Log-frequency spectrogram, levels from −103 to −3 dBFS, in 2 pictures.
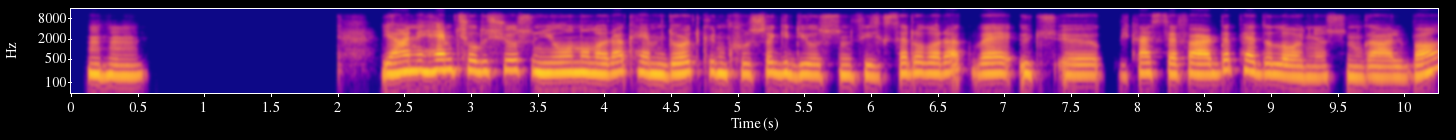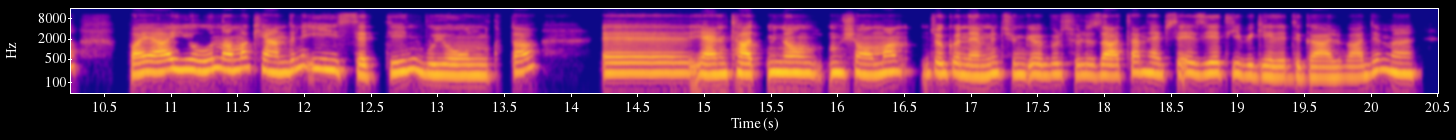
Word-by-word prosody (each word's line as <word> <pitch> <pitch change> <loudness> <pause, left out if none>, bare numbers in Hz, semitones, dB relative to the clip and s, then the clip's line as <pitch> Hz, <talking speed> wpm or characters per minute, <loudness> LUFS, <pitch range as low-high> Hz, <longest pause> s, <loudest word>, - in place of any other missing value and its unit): Hı - - +1
hı. 170 0 -4 1.8
Yani, 215 +4 +3
hem 245 +2 +6
çalışıyorsun 230 0 -3
yoğun 205 +1 +2
olarak 200 +1 +1
hem 190 -3 0
4 195 +3 0
gün 200 -2 -2
kursa 190 +1 -6
gidiyorsun 180 -2 -4
fiziksel 175 +4 -6
olarak 200 +1 -1
ve 195 0 +1
3 190 0 -7
eee, 175 -1 -4 0.2
birkaç 200 +4 -2
sefer 185 -1 +2
de 245 - -2
padel 175 -9 -3 0.3
galiba. 160 - 0 0.4
Bayağı 220 +6 +7
yoğun. 250 +2 +1
Ama 250 +3 +5
kendini 240 +2 +1
iyi 265 -4 0
hissettiğin 210 +1 -2
bu 180 - +1
yoğunlukta. 175 - 0 0.5
Eee, 200 - +2 0.6
yani, 185 +1 +4
tatmin 195 +2 +5
olmuş 205 0 +1
olman 210 +4 +1
çok 195 +1 -1
önemli. 175 +1 0
Çünkü 185 -2 -4
öbür 185 +1 -3
türlü 175 -1 -7
zaten 180 +4 +2
hepsi 185 -1 -3
eziyet 200 0 -1
gibi 175 -4 -4
gelirdi 155 -2 -4
galiba, 155 +2 -2
değil 240 +2 -4
mi? 195 -3 0
190 Hz, 140 wpm, -23 LUFS, 175-210 Hz, 1.8 s, Bayağı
